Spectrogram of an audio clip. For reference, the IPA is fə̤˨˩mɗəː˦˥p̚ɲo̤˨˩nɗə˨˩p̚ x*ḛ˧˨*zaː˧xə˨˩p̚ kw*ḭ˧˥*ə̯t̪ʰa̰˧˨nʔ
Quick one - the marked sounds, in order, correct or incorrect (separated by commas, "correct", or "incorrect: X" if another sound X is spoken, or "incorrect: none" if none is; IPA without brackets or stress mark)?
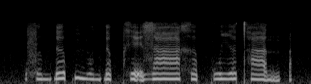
correct, incorrect: i˨˦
